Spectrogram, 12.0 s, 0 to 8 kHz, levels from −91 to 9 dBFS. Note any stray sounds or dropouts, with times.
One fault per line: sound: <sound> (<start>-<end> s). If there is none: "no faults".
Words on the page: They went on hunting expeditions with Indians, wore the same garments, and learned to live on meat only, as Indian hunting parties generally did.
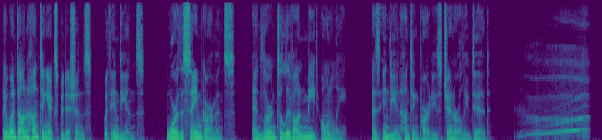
sound: breath (10.3-11.8 s)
